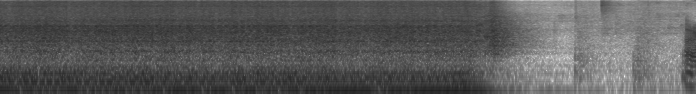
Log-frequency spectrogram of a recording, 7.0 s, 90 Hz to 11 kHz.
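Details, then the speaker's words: 2016 CFmoto Zforce 800cc UTV, first start after new starter, previously cranking very slowly: heavy laboured low chug, struggling to turn over, heating up fast, then shuts off; owner suspects a tight bearing, timing fine. "it's running, but I can tell something's going on. It's getting hot really fast. Usually if like a bearing's tight, it'll get really hot while it's spinning and heat up the whole engine really fast."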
